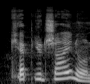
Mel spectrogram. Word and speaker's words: Cappuccino: Aber ich finde es auch gut, dass du, das, dass du diese, diese original italienische Aussprache beherrschst, dieses Cappuccino. – Cappuccino, ne? Cap ich, Cappuccino. das ist. – Ja, ich war lang genug in Paris, um zu wissen, wie der Italiener Cappuccino richtig ausspricht.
